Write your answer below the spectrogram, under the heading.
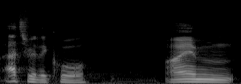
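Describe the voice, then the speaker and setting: A man's voice: lowish voice, steady tone, takes it slowly, clear, resonant tone, faint music behind. A young man from Mexico chatting casually on a live stream, sleepy, rambling and self-deprecating, swearing now and then.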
